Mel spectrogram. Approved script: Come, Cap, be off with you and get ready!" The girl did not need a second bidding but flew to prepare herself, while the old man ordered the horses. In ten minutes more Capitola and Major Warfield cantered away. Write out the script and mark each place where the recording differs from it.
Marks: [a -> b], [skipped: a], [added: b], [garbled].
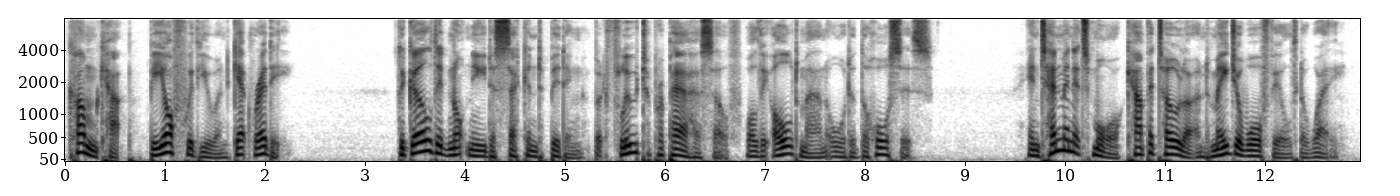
Come, Cap, be off with you and get ready!" The girl did not need a second bidding but flew to prepare herself, while the old man ordered the horses. In ten minutes more Capitola and Major Warfield [skipped: cantered] away.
